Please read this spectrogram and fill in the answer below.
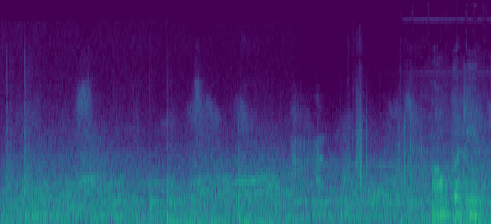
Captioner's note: wind blowing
